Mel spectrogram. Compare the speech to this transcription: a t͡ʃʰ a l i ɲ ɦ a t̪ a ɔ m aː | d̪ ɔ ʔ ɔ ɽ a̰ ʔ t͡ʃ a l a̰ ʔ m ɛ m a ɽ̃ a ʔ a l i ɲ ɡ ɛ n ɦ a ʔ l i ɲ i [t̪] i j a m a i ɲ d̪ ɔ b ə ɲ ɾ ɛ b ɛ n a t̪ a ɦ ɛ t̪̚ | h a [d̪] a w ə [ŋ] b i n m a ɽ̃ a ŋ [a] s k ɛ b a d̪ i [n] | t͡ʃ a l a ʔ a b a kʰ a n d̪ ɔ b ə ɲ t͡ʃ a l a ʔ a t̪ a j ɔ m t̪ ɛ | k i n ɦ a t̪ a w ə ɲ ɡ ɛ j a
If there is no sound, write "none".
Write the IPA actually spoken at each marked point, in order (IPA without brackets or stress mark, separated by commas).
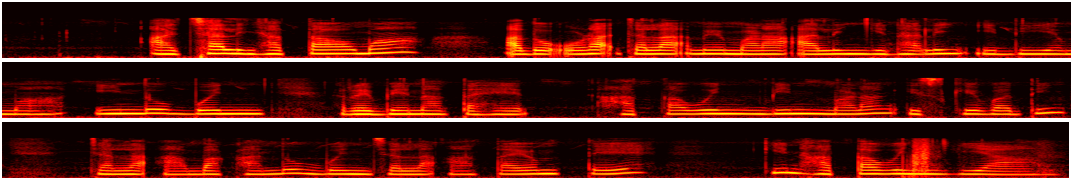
d̪, t̪, ɲ, i, ɲ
